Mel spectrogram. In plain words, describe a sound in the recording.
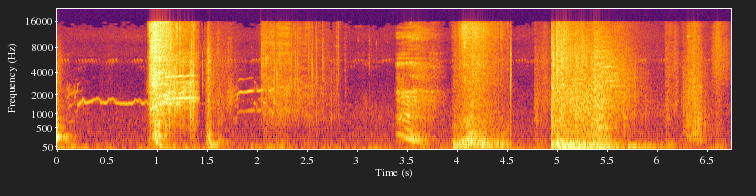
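Magic spells burst with loud whooshing blasts.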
